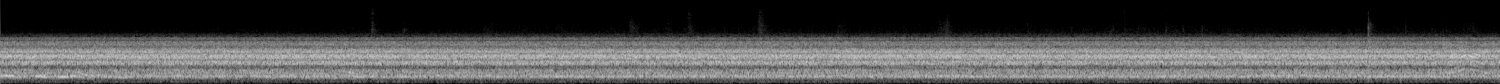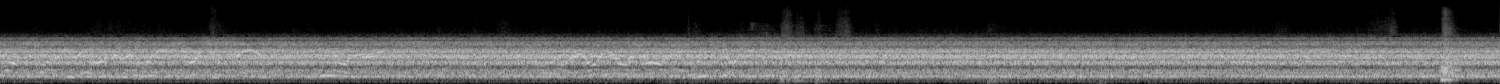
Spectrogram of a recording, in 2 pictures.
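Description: A CB radio hisses with dense static through its speaker.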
